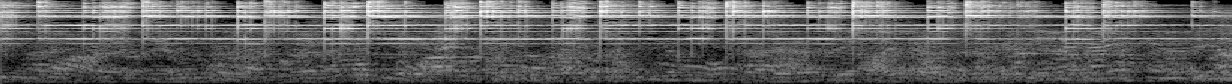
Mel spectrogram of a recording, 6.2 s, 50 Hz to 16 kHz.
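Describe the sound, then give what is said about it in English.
A bell rings insistently, its bright, sustained tone ringing out over the steady murmur of many people talking at once, at a dating event where 12 men and 12 women sit at round tables; the bell signals time to switch partners. “Every few minutes, a bell would ring, signaling that it was time to switch.”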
